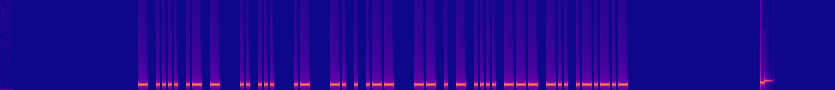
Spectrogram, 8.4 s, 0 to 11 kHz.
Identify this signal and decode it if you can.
Morse code, heard as a keyed tone, about 40 wpm, 700 Hz. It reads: THAT IS A NEW METHOD.
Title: Sentences from Top 1000 Words - Review Part 3 - 40wpm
